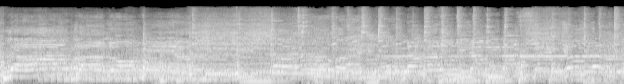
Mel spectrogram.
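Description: Salsa music from a band, with percussion, bass and melody lines over a steady beat. The bass drops out at the start and comes back about two and a half seconds in.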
